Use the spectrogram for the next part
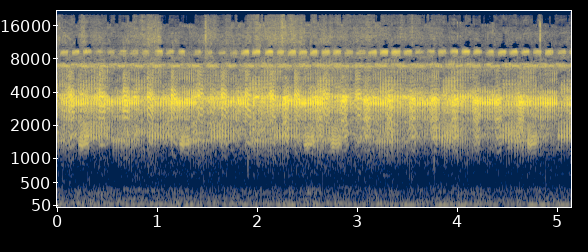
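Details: Nighttime frog chorus with many overlapping callers producing a continuous pulsing, trilled buzz over a steady background hiss.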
